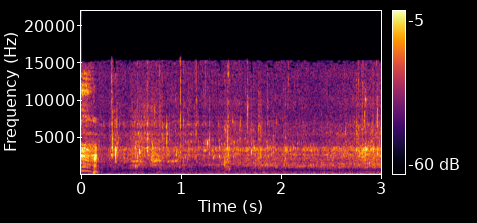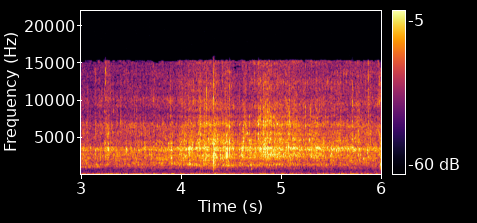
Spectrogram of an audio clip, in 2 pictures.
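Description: Water churning and trickling steadily around a pedal boat as its paddle wheel turns, over a low rumble.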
